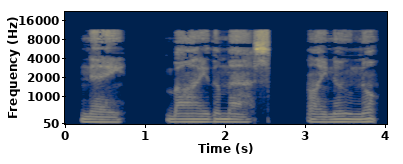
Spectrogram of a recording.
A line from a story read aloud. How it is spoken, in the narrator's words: answered Dick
